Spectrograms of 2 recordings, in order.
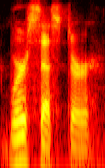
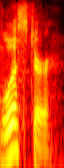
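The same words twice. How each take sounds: First: The name is said with all its syllables. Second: The name is said with syllables dropped. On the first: "instead of" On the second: "we just take syllables out"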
